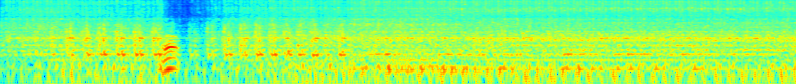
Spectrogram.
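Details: Toyota Camry with rough running, power loss and heavy vibration, idling with coil two pulled to check for arcing: rough, uneven, stumbling idle, no coil arcing heard; misfire likely from a bad coil, not confirmed; plugs in poor condition.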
